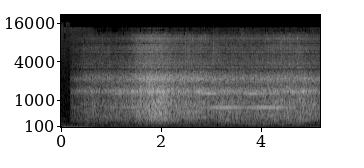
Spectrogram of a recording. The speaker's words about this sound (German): Dann hört man Wellenrauschen. Es symbolisiert das Meer, das die Insel vom Festland trennt.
